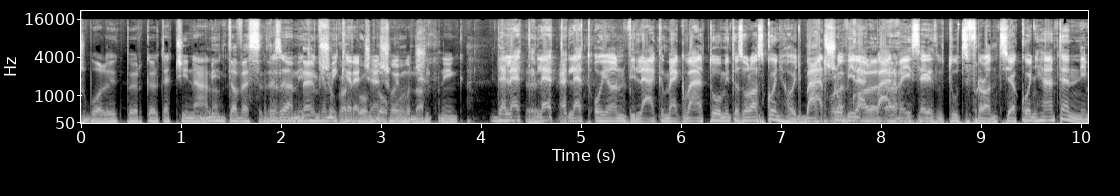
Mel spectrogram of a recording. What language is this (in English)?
Hungarian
